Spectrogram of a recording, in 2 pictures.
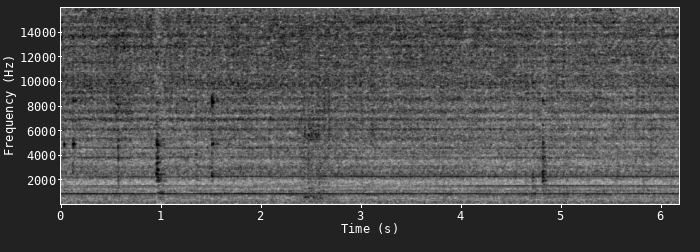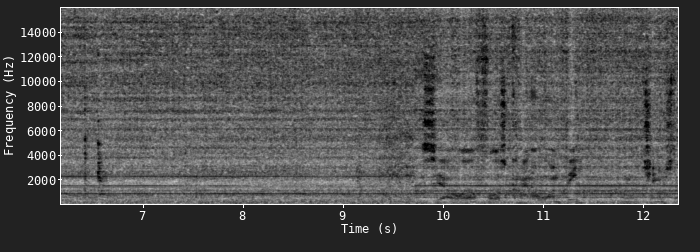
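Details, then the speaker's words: Oil burner: steady high-pitched whine held over the burner's roar as the oil pump struggles to pull fuel through a dirty, long-unchanged filter; filter then replaced. "That filter was pretty dirty. I could tell by the pump was whining. Struggling."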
